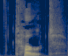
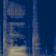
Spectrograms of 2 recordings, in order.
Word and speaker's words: Tarte: I pulled from the bottom of the stack again, and there's a book called Foul Weather by, how do you pronounce that? – Tart. – Tart. – Yes. – Tart, T-A-R-T-E, author of Enslaved by Ducks.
